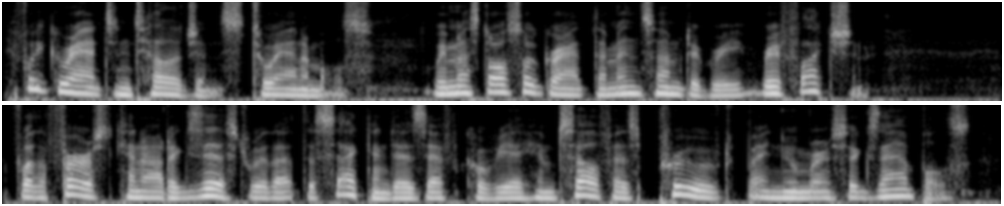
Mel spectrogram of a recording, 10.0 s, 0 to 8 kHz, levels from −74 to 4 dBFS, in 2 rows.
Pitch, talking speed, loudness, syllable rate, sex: 145 Hz, 190 wpm, -17 LUFS, 6.1 syllables/s, male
